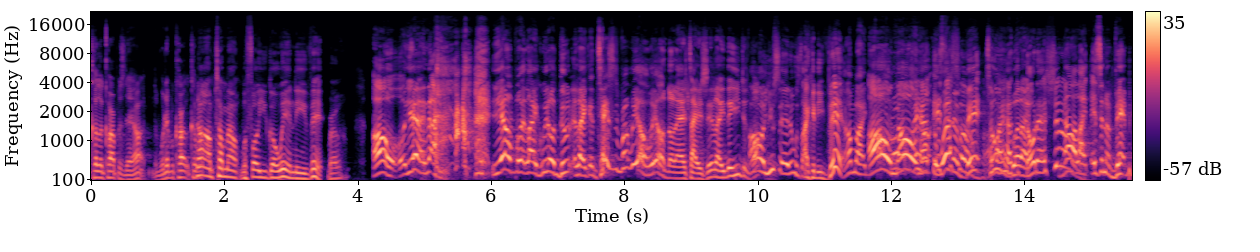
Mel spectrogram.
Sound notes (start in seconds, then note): 4.9 laughing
